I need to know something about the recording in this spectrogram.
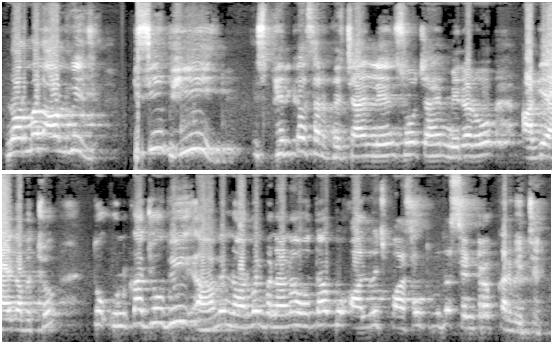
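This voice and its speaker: A woman's voice: on the high side, unhurried, darkish tone. A woman teaching a physics lesson at a board. She repeats key terms, asks questions and answers them herself, and stretches English definitions out word by word. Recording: roomy echo, faint background noise.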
